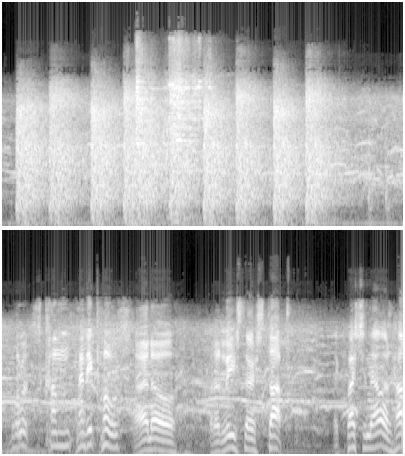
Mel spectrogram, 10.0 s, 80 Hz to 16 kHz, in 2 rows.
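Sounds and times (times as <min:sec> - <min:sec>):
gunshots fired into the air: 0:00.2 - 0:04.2
speech: 0:05.6 - 0:10.0.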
